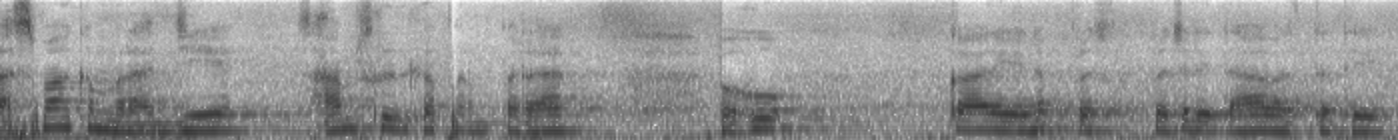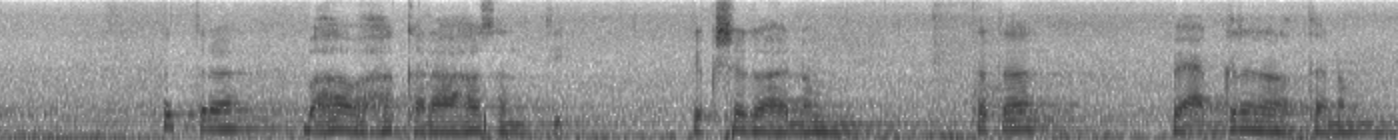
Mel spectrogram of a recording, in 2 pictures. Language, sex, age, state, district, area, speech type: Sanskrit, male, 18-30, Karnataka, Bangalore Urban, urban, spontaneous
